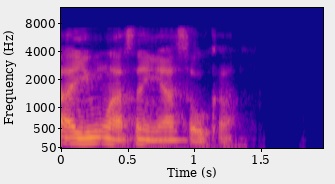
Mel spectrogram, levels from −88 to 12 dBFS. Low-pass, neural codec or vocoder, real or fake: 7.2 kHz; codec, 16 kHz, 4.8 kbps, FACodec; fake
